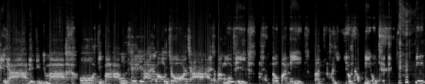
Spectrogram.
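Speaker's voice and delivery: slow pace, switching between Cantonese and English. Imitating James Hong asking for help with his movie: James Hong impression. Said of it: "he likes to talk like a Chinese man".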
